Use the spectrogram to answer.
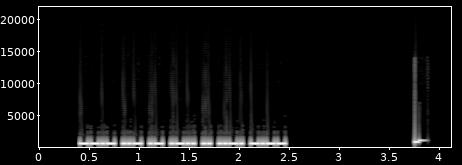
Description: Morse code, heard as a keyed tone, about 44 wpm, 700 Hz. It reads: QUALIFY
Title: Top 1751-2000 Words 45wpm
